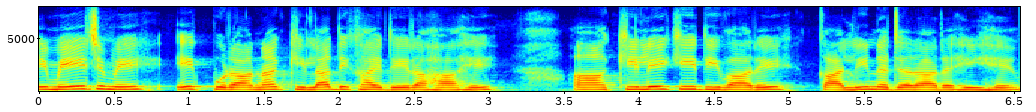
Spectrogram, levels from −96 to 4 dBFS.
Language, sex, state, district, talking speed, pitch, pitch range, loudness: Hindi, female, Uttar Pradesh, Jalaun, 165 wpm, 220 Hz, 210-240 Hz, -13 LUFS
